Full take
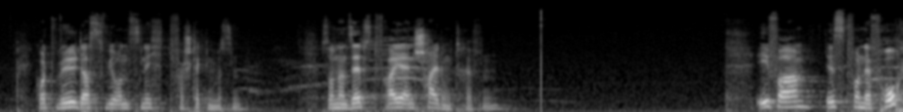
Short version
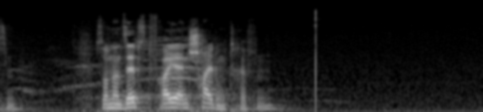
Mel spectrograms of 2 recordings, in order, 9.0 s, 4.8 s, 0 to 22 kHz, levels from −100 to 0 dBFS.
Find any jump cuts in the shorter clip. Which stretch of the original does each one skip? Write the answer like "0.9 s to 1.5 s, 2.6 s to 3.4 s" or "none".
none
